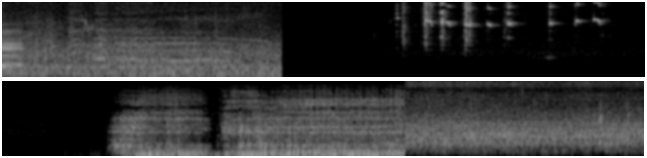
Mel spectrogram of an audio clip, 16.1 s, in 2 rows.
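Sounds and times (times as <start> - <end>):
vole squeaking: 4.9 - 7.6
bear growling: 9.4 - 13.1.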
